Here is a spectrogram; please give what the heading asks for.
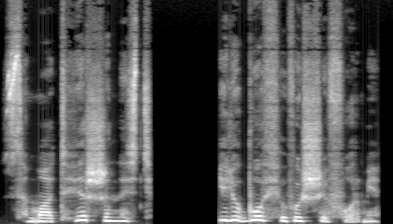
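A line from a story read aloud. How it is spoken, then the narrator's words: Quiet. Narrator (Russian): тихо проговорила леди Луару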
